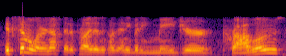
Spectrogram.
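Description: A man chatting casually about comics in a halting way, repeating words and restarting his sentences. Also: medium pitch, lively intonation. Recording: thin, band-limited phone-like radio sound.

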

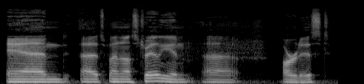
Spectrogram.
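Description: Podcast host: American man, middle-aged, mid-pitched, conversational, halting delivery. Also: steady tone, a bit bright. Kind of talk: casual comics review chat.

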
